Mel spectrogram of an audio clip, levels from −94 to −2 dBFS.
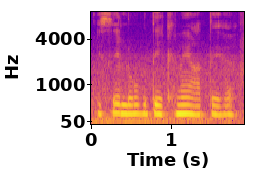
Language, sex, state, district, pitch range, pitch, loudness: Hindi, female, Jharkhand, Jamtara, 185-195 Hz, 190 Hz, -14 LUFS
